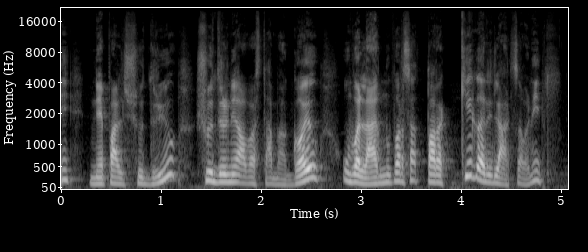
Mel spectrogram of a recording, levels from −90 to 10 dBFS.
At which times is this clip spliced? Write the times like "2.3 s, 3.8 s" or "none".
none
